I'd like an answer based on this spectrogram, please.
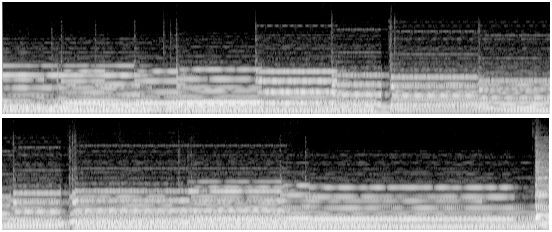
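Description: Background music of sustained organ chords that change every few seconds.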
